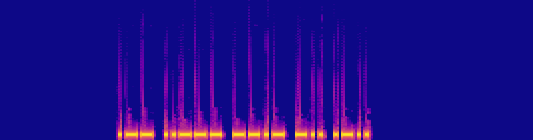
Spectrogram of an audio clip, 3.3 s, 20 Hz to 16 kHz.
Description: Morse code, heard as a keyed tone, about 51 wpm, 700 Hz. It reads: W2QDL
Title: USA Call Signs - 5 Characters - 50wpm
